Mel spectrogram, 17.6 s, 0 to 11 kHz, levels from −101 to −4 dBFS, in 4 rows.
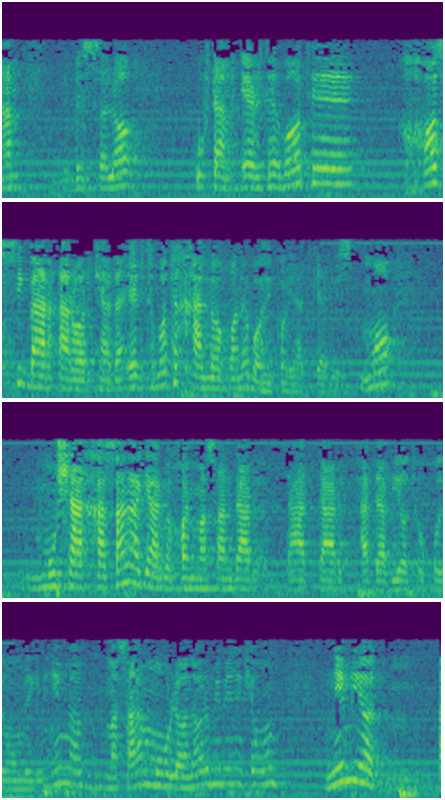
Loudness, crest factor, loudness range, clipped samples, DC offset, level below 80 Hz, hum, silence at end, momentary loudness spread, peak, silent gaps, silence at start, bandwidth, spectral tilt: -24 LUFS; 26 dB; 7 LU; under 0.1%; under 0.1%; -44 dBFS; none; 0 s; 16 LU; 0 dBFS; none; 0 s; 6 kHz; -7.5 dB/octave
